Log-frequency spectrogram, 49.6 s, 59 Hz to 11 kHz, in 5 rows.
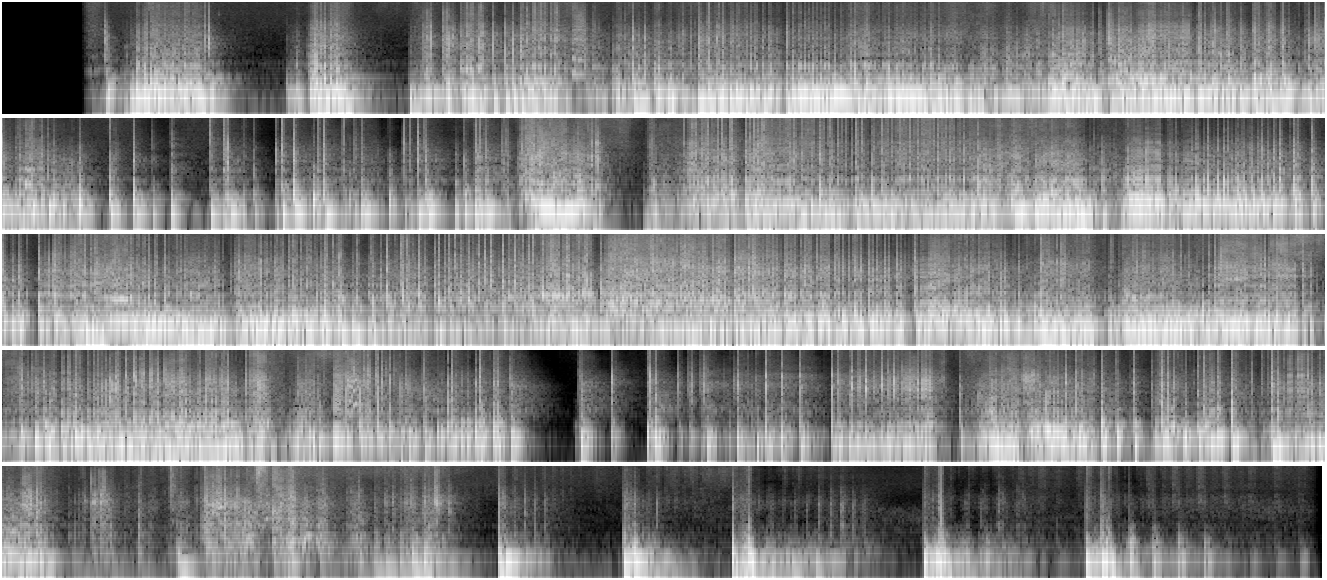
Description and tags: Baloon Randomness 2...
Zoom, DYI, Drum, Baloon, h5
